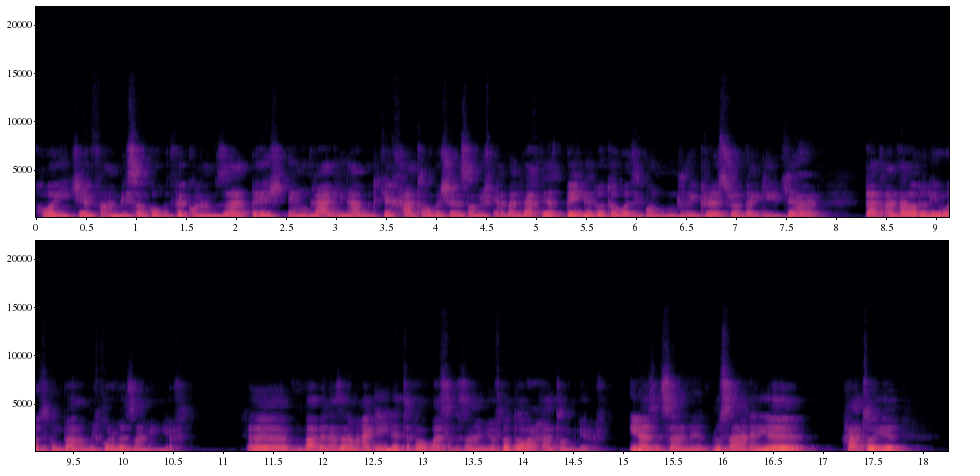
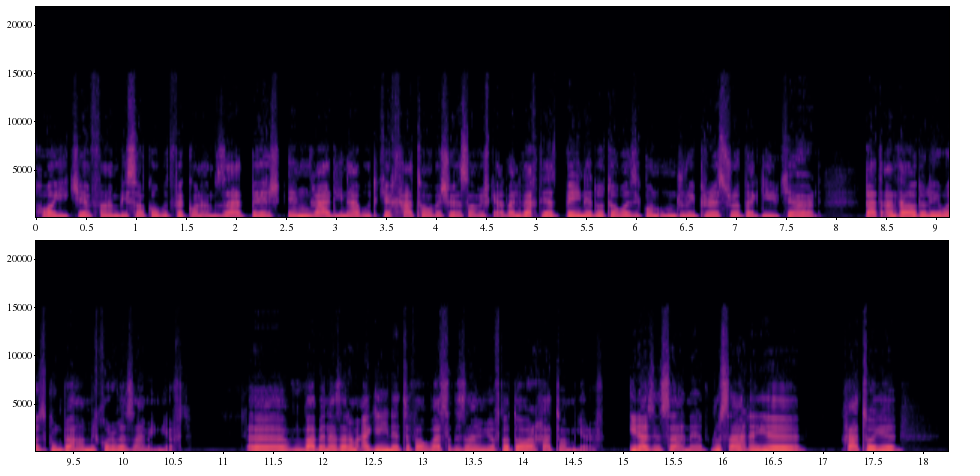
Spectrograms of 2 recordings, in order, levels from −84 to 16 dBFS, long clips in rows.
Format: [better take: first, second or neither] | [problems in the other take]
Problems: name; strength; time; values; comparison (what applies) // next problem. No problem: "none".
second | room echo; slight; dies away in 0.4 s // off-mic speech; somewhat distant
